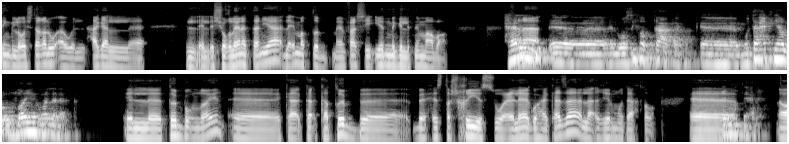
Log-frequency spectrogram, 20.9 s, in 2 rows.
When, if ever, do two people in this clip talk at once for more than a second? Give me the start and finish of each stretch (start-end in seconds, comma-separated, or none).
none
